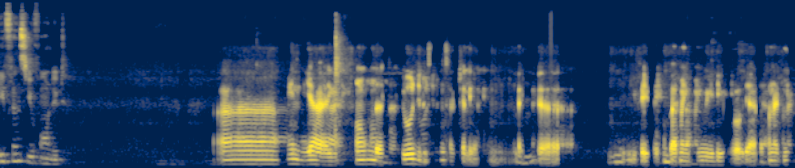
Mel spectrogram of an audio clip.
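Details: Adult male with puberphonia (previously high-pitched, female-like voice with occasional dual voice), recorded after voice therapy, now reports a stable voice; finding: puberphonia, corrected after voice therapy.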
